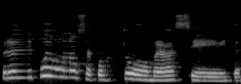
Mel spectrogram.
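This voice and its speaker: A woman speaks with lively intonation. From Syria, Yabrud near Lebanese border. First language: Arabic (speaking Spanish). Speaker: journalist. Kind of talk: interview.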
